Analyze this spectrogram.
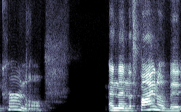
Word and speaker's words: colonel: And if you know that, you spell it with an L, even if you're still saying colonel.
